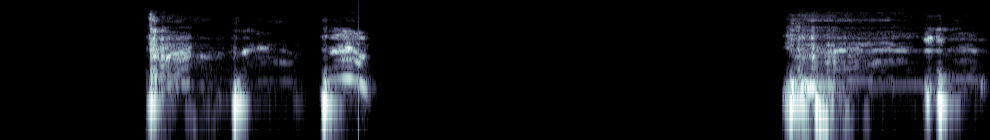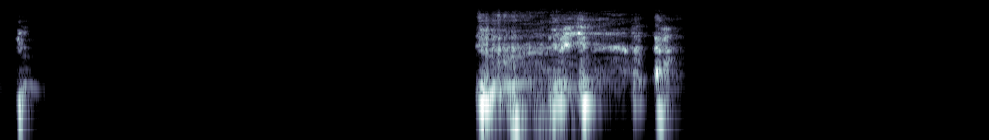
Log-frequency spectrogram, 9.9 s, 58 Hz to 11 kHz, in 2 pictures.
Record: {"three_cough_length": "9.9 s", "three_cough_amplitude": 27760, "three_cough_signal_mean_std_ratio": 0.31, "survey_phase": "beta (2021-08-13 to 2022-03-07)", "age": "45-64", "gender": "Male", "wearing_mask": "No", "symptom_cough_any": true, "symptom_runny_or_blocked_nose": true, "symptom_shortness_of_breath": true, "symptom_sore_throat": true, "symptom_abdominal_pain": true, "symptom_diarrhoea": true, "symptom_fatigue": true, "symptom_change_to_sense_of_smell_or_taste": true, "symptom_onset": "12 days", "smoker_status": "Never smoked", "respiratory_condition_asthma": true, "respiratory_condition_other": false, "recruitment_source": "REACT", "submission_delay": "3 days", "covid_test_result": "Negative", "covid_test_method": "RT-qPCR"}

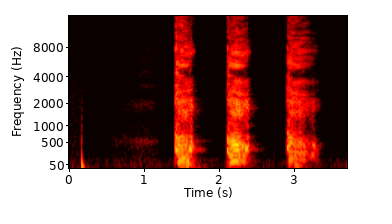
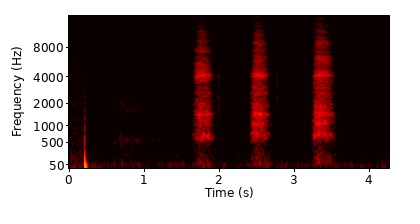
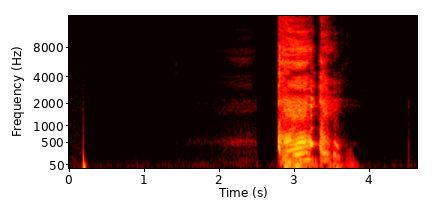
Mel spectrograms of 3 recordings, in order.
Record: {"three_cough_length": "3.7 s", "three_cough_amplitude": 7734, "three_cough_signal_mean_std_ratio": 0.38, "exhalation_length": "4.3 s", "exhalation_amplitude": 1985, "exhalation_signal_mean_std_ratio": 0.22, "cough_length": "4.6 s", "cough_amplitude": 9573, "cough_signal_mean_std_ratio": 0.31, "survey_phase": "beta (2021-08-13 to 2022-03-07)", "age": "18-44", "gender": "Female", "wearing_mask": "No", "symptom_cough_any": true, "symptom_runny_or_blocked_nose": true, "symptom_change_to_sense_of_smell_or_taste": true, "symptom_onset": "3 days", "smoker_status": "Never smoked", "respiratory_condition_asthma": false, "respiratory_condition_other": false, "recruitment_source": "Test and Trace", "submission_delay": "2 days", "covid_test_result": "Positive", "covid_test_method": "RT-qPCR", "covid_ct_value": 23.7, "covid_ct_gene": "N gene"}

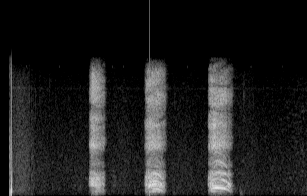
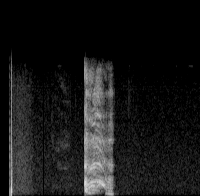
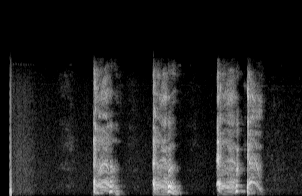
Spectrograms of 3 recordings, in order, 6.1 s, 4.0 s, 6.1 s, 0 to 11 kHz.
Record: {"exhalation_length": "6.1 s", "exhalation_amplitude": 30162, "exhalation_signal_mean_std_ratio": 0.35, "cough_length": "4.0 s", "cough_amplitude": 30115, "cough_signal_mean_std_ratio": 0.28, "three_cough_length": "6.1 s", "three_cough_amplitude": 31548, "three_cough_signal_mean_std_ratio": 0.39, "survey_phase": "beta (2021-08-13 to 2022-03-07)", "age": "65+", "gender": "Female", "wearing_mask": "No", "symptom_runny_or_blocked_nose": true, "smoker_status": "Ex-smoker", "respiratory_condition_asthma": false, "respiratory_condition_other": false, "recruitment_source": "REACT", "submission_delay": "1 day", "covid_test_result": "Negative", "covid_test_method": "RT-qPCR", "influenza_a_test_result": "Negative", "influenza_b_test_result": "Negative"}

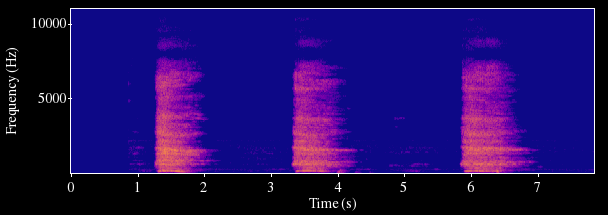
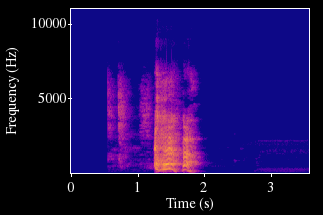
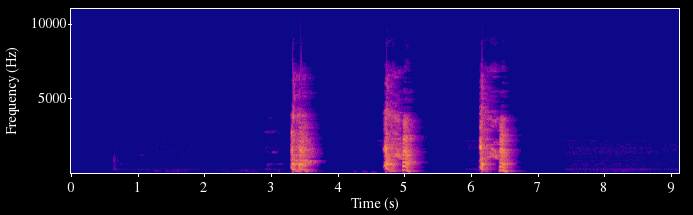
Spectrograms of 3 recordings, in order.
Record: {"exhalation_length": "7.9 s", "exhalation_amplitude": 19519, "exhalation_signal_mean_std_ratio": 0.4, "cough_length": "3.6 s", "cough_amplitude": 29607, "cough_signal_mean_std_ratio": 0.31, "three_cough_length": "9.1 s", "three_cough_amplitude": 28932, "three_cough_signal_mean_std_ratio": 0.25, "survey_phase": "beta (2021-08-13 to 2022-03-07)", "age": "65+", "gender": "Male", "wearing_mask": "No", "symptom_none": true, "smoker_status": "Never smoked", "respiratory_condition_asthma": false, "respiratory_condition_other": false, "recruitment_source": "REACT", "submission_delay": "2 days", "covid_test_result": "Negative", "covid_test_method": "RT-qPCR"}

